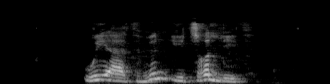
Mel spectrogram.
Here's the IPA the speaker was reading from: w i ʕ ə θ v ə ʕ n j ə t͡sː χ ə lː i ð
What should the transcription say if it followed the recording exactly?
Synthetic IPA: w i ʕ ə θ v ə n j ə t͡sː ʁ ə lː i θ

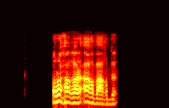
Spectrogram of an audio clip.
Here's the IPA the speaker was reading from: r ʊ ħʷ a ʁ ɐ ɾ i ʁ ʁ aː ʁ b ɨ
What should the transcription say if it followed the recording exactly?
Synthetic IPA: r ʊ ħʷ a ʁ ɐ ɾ a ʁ v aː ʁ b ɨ

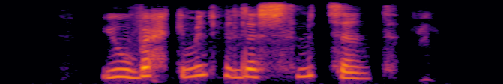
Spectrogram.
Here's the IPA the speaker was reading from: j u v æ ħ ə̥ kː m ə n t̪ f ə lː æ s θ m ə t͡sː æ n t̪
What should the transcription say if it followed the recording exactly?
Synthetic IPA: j u v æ ħ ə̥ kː m ə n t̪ f ə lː æ s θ m ə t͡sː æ n t̪

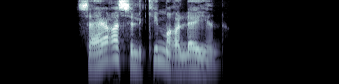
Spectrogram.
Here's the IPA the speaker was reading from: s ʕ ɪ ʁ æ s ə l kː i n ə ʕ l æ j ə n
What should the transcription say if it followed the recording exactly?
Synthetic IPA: s ʕ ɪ ʁ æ s ə l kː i m ə ʁ l æ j ə n

